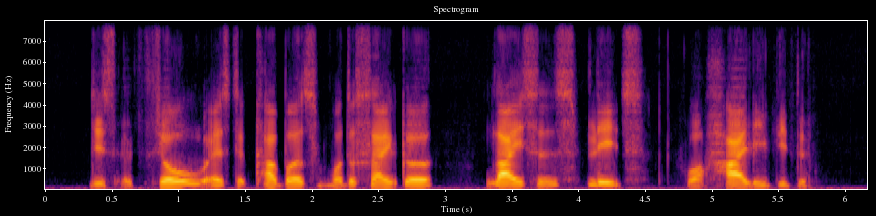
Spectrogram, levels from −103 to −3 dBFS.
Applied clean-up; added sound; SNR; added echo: neural diffusion model UNIVERSE++.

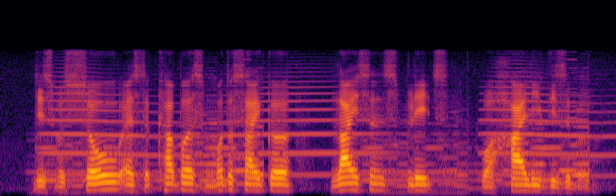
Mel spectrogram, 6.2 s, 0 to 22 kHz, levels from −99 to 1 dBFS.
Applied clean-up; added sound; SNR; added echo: none; Trumpet + Accordion; 14 dB; none.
